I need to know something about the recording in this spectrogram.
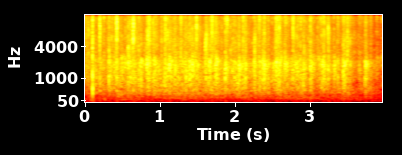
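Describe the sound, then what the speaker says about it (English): A luncheon audience at a Chamber of Commerce event gives sustained applause, a dense, even wash of many hands clapping at moderate volume with no speech on top. "So yes, let's give them a round of applause."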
